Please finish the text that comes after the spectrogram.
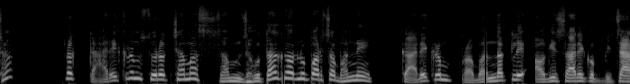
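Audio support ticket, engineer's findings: Gap between chunks in speech. Hard-edged holes at 0.80–0.82 s, 2.82–2.84 s and 4.84–4.87 s. Each about 21 ms, recurring every 2 s. Chunked transport or playback. Silence inserted at each chunk join, probably padding or a late chunk start. No audio missing.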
